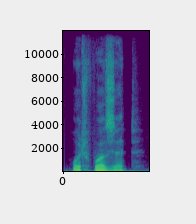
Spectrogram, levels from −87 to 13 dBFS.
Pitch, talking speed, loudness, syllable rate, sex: 105 Hz, 205 wpm, -19 LUFS, 4.4 syllables/s, male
